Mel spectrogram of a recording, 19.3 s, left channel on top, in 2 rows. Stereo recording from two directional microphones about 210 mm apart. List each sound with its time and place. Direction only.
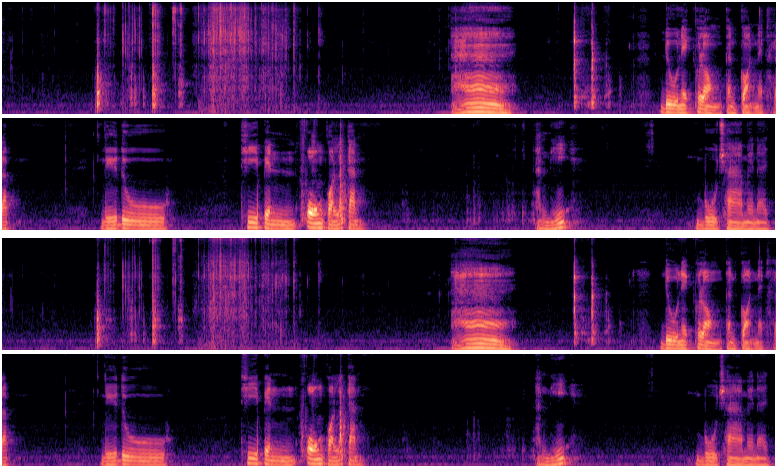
1.2 s crushing: 10° right (ahead or behind)
2.4 s crumpling: 15° right (ahead or behind)
3.3 s crumpling: 5° left (ahead or behind)
5.5 s a sound: 25° right (ahead or behind)
7.9 s a sound: 25° right (ahead or behind)
9.0 s speech: 25° right (ahead or behind)
10.9 s speech: 25° right (ahead or behind)
16.3 s speech: 25° right (ahead or behind)
18.3 s speech: 30° right (ahead or behind)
